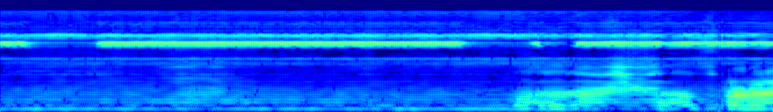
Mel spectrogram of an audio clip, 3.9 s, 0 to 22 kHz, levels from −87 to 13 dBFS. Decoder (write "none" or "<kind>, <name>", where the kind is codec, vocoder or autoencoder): vocoder, BigVGAN v2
